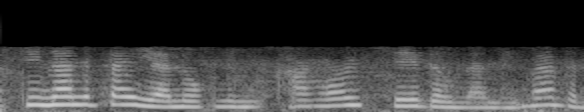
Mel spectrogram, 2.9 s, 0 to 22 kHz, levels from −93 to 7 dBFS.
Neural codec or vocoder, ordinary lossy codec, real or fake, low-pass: codec, 16 kHz in and 24 kHz out, 0.6 kbps, FireRedTTS-2 codec; AAC, 16 kbps; fake; 7.2 kHz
